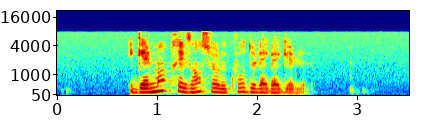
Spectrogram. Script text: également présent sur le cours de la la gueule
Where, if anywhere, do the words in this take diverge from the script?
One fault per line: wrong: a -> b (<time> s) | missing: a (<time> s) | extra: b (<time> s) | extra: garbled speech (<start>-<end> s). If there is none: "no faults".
no faults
